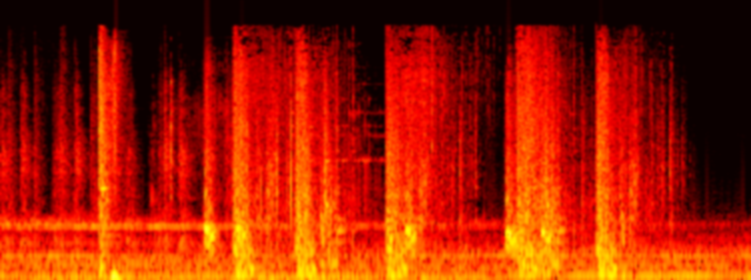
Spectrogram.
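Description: Wooden barrels smash and splinter with heavy blows.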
